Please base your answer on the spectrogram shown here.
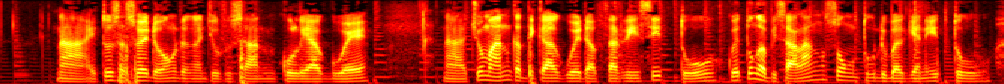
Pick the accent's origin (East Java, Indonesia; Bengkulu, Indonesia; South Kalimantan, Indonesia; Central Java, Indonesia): Central Java, Indonesia; Kroya; accent: Ngapak; Asal gue dari Cilacap, tepatnya di Kroya. Yes, bener banget, ngapakers.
